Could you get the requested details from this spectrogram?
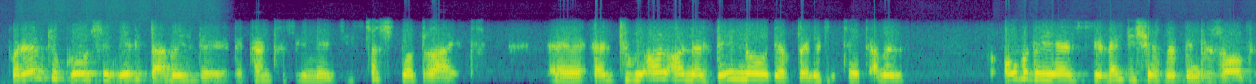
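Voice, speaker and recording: A man comes through a clipped, tinny phone line. He speaks firmly and with conviction, but keeps stopping and restarting his phrases. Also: high-pitched. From South Africa. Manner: halting, restarts phrases, firm and indignant. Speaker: caller to a TV panel show.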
